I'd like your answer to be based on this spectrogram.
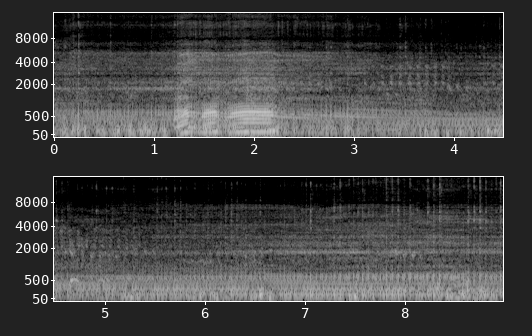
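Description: Motorized scythe cutting reeds at a pond, a steady engine drone that runs the whole way through, with a brief louder revving burst near the start.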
